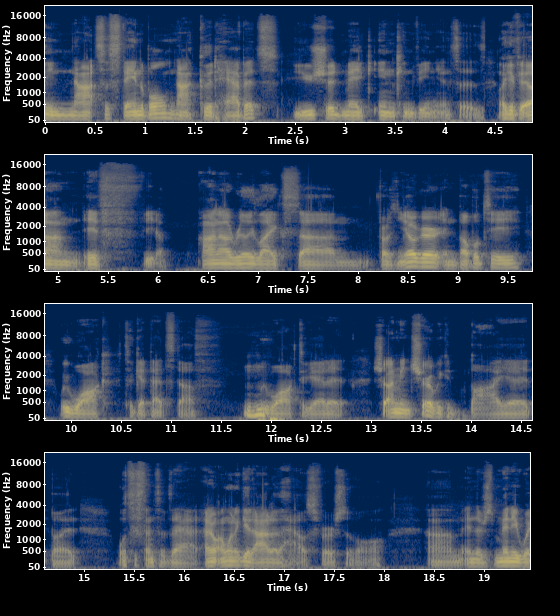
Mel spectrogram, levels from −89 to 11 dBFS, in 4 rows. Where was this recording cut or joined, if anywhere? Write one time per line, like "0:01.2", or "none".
0:04.4

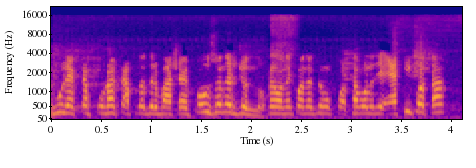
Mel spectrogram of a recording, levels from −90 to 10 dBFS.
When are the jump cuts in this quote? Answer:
0:02.2

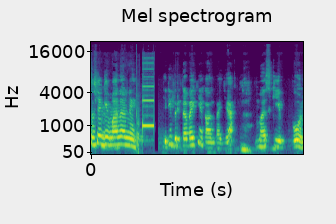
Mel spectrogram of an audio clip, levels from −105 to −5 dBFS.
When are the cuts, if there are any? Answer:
0:01.0

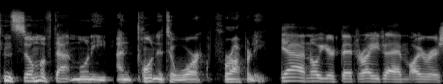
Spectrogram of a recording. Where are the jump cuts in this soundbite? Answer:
0:01.1
0:02.8

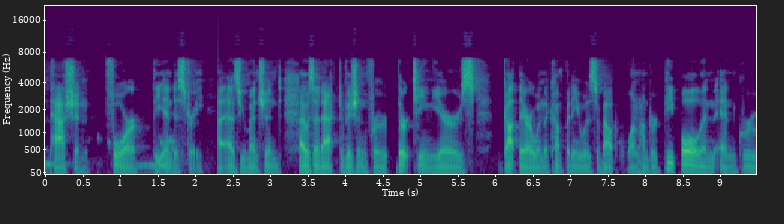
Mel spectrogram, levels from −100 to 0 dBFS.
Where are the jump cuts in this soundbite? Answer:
0:02.3

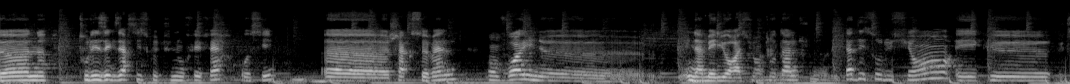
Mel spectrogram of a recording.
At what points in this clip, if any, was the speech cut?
0:08.4

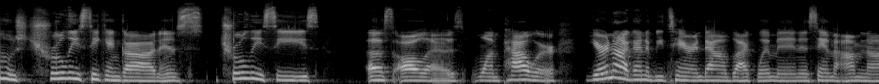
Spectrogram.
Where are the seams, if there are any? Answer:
none

